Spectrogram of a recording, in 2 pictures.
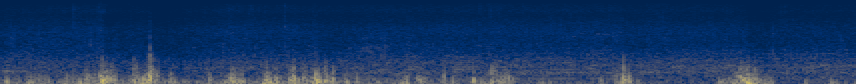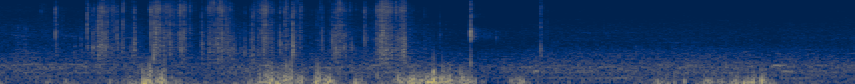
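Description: Wind buffeting the microphone in uneven low gusts, with a brief burst of crackling rustle about five seconds in.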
